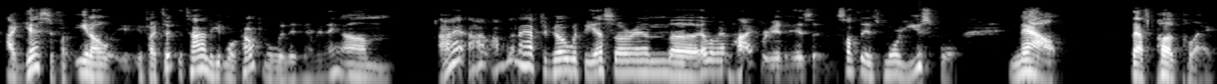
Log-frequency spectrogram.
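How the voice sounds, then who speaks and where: Husky man, bright and forceful. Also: a little high, very animated, muffled recording. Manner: rambling, halting, self-correcting, blunt salty slang. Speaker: gaming video host. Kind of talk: casual off-the-cuff game commentary and review.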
